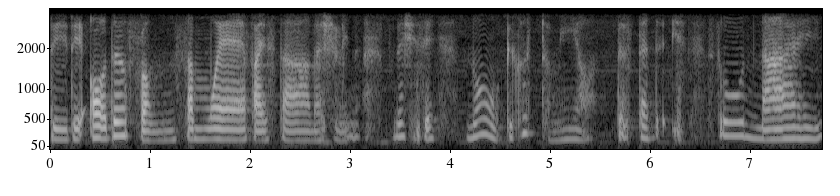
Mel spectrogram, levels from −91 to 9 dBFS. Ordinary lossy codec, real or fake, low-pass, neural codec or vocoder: none; fake; 3.6 kHz; autoencoder, 48 kHz, 128 numbers a frame, DAC-VAE, trained on Japanese speech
